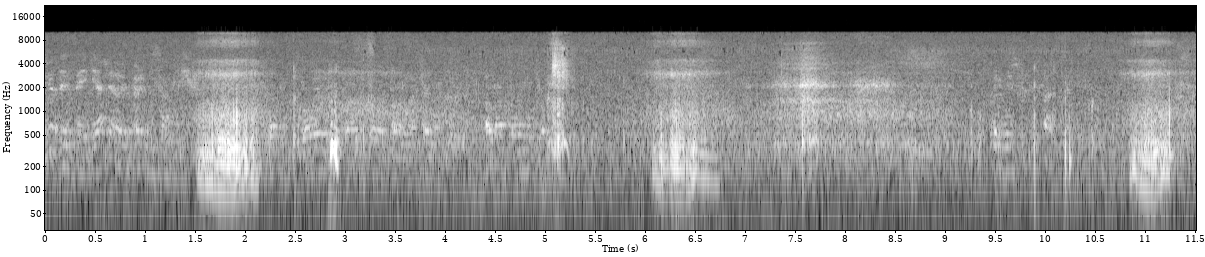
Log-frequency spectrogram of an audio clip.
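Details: Repeated noisy breaths about every two seconds with rattling on the breaths during sleep; loud snoring.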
